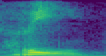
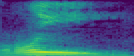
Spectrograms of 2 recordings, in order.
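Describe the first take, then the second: First: The r is pronounced light and thin. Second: The r is pronounced heavy and thick. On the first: "ro kasra itu tipis" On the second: "ada yang membaca dengan tebal"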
